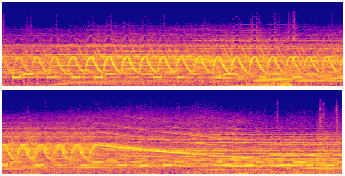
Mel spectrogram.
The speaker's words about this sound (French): Comme un bruit qui court au son de la sirène de la police.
